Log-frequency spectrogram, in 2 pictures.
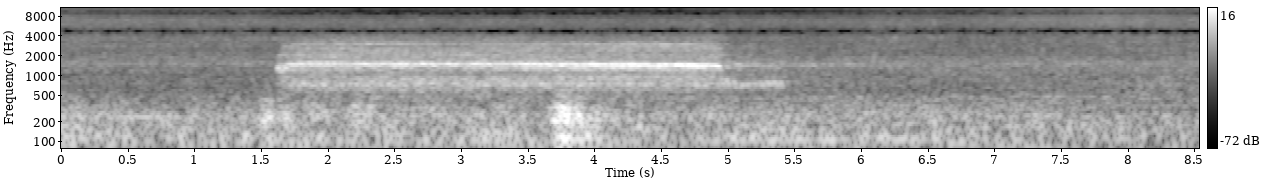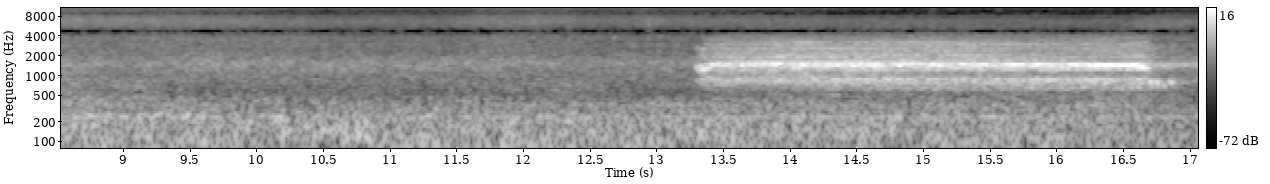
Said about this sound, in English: And the thunderstorm going on.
